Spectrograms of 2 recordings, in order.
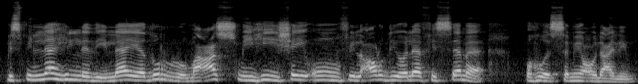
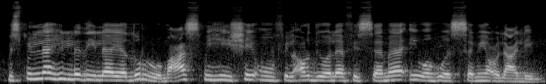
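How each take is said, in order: First: It is recited slowly and deliberately. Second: It is recited at a normal pace.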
